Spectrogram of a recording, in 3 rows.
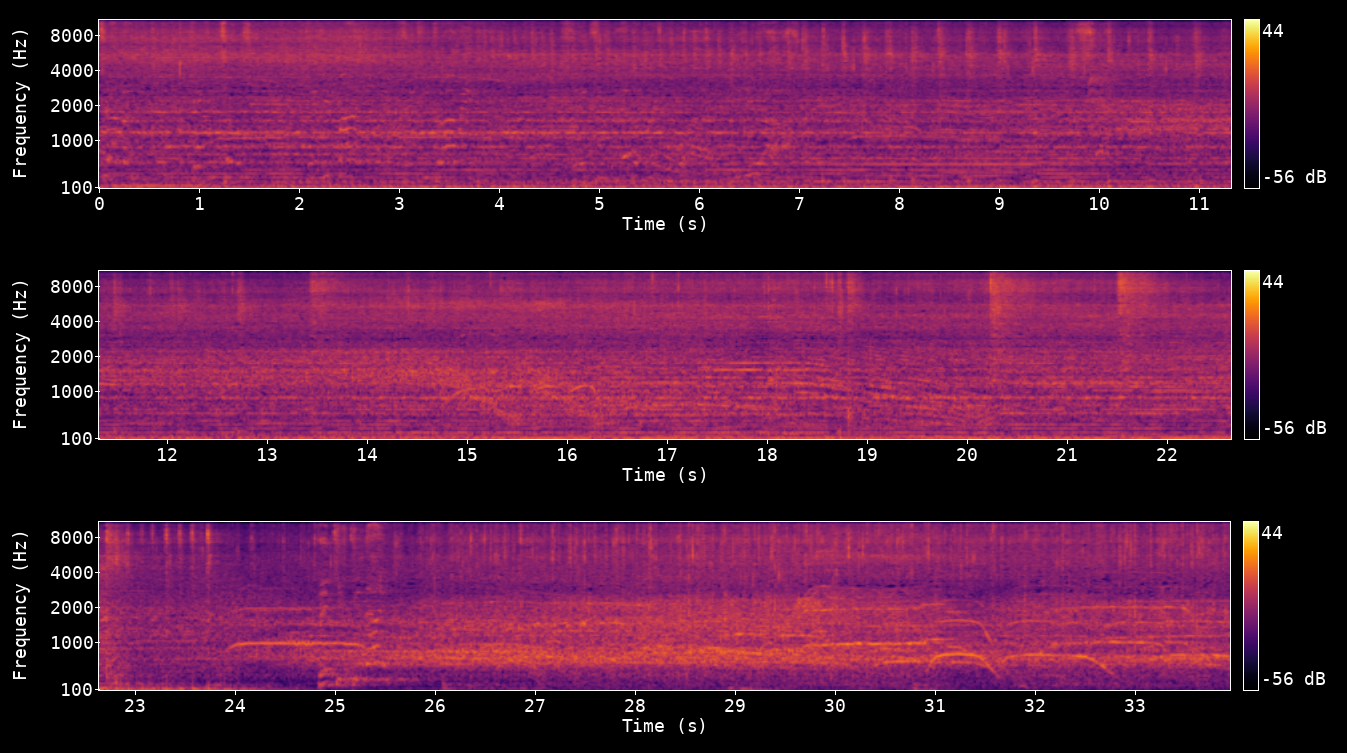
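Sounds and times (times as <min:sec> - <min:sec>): live rock band playing: 0:00.0 - 0:24.5.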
